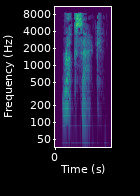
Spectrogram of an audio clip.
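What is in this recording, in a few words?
"rucksack", British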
